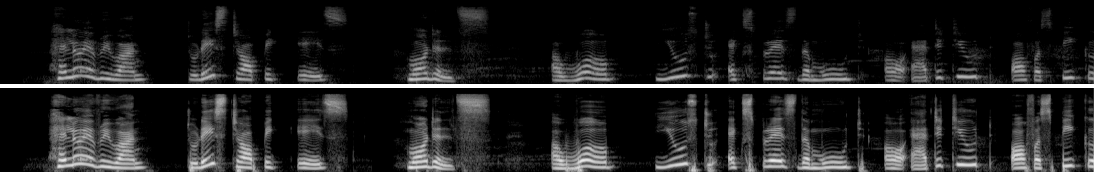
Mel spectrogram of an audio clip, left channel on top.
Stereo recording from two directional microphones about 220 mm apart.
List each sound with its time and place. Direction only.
0.5 s a woman's voice: 45° right (ahead or behind)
